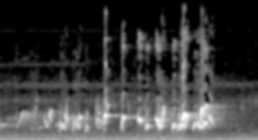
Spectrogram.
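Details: A bulbul calls to draw in wild birds, pouring out a dense, rapid jumble of warbled and chirped notes for over two seconds, rich and bubbly, with a low hum underneath.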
